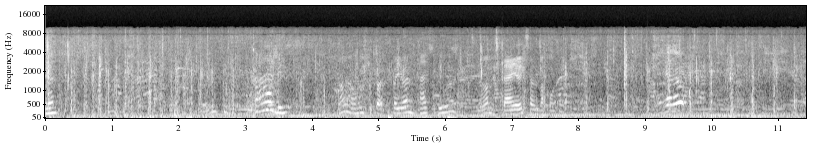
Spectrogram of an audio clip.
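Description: Spectators at the roadside shout and cheer on passing runners.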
